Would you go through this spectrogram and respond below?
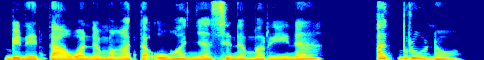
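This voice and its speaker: Expressive, lower-voiced woman telling a drama. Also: normal speed, no echo, clean studio sound. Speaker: storyteller. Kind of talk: dramatic scripted story narration.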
